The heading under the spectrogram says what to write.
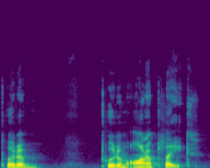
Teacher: you hear um instead of them. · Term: reduction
